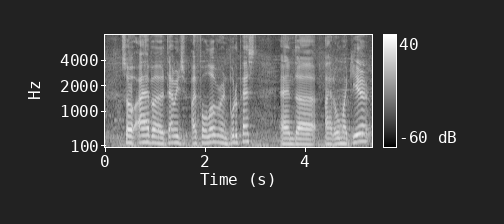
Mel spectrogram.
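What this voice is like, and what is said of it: Unusual, louder speaking voice. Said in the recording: “my voice is uh, different and I talk louder”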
